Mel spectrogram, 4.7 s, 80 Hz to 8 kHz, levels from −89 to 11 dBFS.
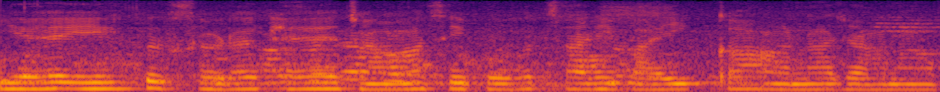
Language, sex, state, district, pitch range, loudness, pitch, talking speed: Hindi, female, Rajasthan, Bikaner, 175-195 Hz, -17 LUFS, 185 Hz, 155 wpm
